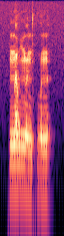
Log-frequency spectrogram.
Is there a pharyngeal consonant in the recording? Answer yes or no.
no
